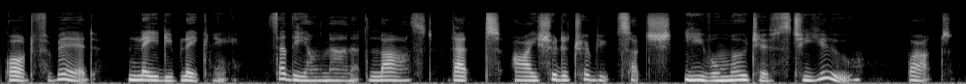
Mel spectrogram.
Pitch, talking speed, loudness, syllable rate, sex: 195 Hz, 125 wpm, -18 LUFS, 3.6 syllables/s, female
